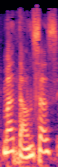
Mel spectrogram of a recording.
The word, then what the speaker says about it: Matanzas: On va commencer par cette ville d'où vous venez qui s'appelle Montazas. Je prononce très mal ou juste? – Matanzas,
